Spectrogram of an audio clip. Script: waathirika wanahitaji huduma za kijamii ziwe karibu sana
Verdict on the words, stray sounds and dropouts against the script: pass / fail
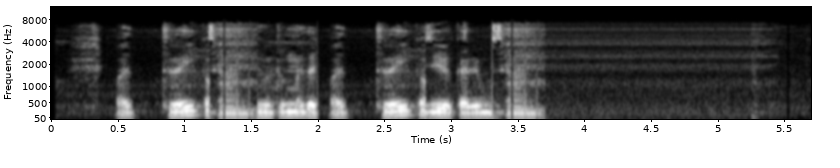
fail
